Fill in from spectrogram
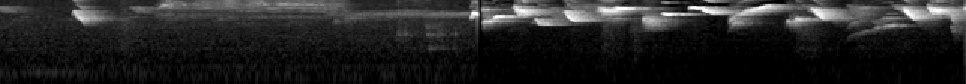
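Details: Male black-throated canary, a four-year-old caged Somerini x Botswana cross fed seeds and vegetables; after three seconds of near quiet, a rapid burst of high, sweet chirped notes sliding downward, delivered in a tumbling stream.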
